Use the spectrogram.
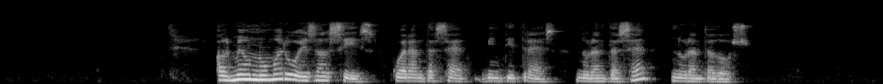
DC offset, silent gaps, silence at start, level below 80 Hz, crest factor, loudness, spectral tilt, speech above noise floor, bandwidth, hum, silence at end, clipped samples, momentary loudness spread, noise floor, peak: under 0.1%; none; 2.15 s; -60 dBFS; 16 dB; -17 LUFS; -6 dB/octave; 53 dB; 7.6 kHz; none; 1.35 s; under 0.1%; 13 LU; -69 dBFS; -2 dBFS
